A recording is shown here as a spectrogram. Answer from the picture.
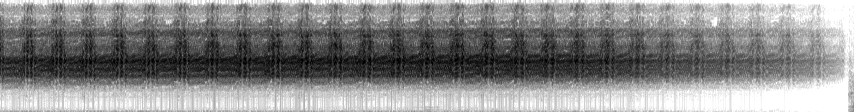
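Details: A male Walker's annual cicada (Megatibicen pronotalis), a large common Midwest species in Illinois, gives a loud, high buzzing song whose slow, steady pulsations alternate with periods of buzzing before fading out.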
